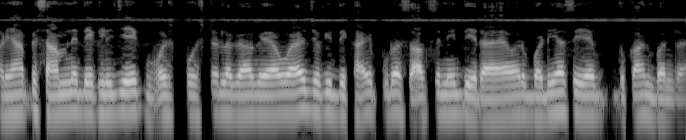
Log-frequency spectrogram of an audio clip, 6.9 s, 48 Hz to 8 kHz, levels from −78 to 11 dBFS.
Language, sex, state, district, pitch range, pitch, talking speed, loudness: Hindi, male, Bihar, West Champaran, 120-130 Hz, 125 Hz, 260 wpm, -16 LUFS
